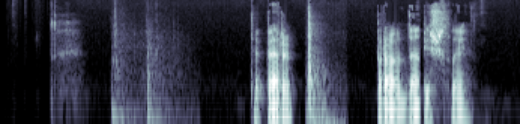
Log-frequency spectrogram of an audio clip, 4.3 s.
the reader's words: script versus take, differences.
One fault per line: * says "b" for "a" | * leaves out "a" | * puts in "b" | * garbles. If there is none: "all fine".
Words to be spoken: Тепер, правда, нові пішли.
* leaves out "нові"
